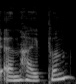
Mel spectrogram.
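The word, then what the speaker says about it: ENHYPEN: Mispronounced because, come on, hyphen, right? Because we know hyphen, but it's N-hyphen. Yes. I caught that this year, actually last week. No, whenever it's in Korean, I say N-hyphen.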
